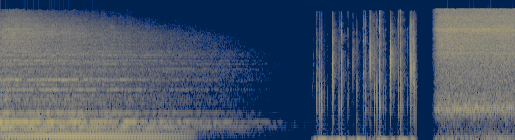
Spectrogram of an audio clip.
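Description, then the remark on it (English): A lingering musical tone fades out, then an aerosol can of bug spray rattles in several quick shakes before a loud, steady hiss of spray bursts out. “So you just used bug spray in your home.”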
